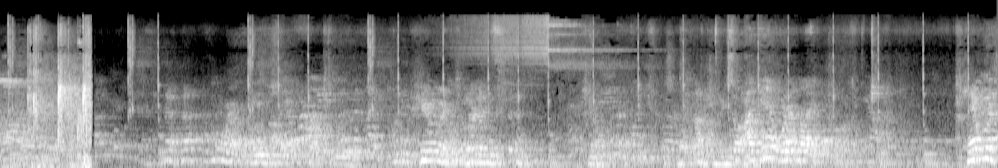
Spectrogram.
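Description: Young men and women chat casually nearby.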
